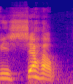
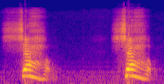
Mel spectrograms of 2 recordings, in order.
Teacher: یعنی کہ ہا محسوس ہونا چاہیے کہ آپ اس کے اوپر سکون پڑھ رہے ہیں. اگر ہا کے اوپر سکون نہیں پڑھیں گے تو یہ جو ہے یقیناً آپ بہت بڑی غلطی کر رہے ہوں گے.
